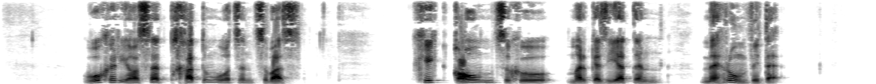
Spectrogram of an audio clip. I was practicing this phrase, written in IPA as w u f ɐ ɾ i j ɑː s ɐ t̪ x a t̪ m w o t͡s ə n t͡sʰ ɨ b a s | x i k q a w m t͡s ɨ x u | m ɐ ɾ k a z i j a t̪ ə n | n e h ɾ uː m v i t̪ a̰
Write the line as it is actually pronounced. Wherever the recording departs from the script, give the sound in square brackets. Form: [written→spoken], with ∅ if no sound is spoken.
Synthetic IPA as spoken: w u [f→x] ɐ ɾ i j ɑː s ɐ t̪ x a t̪ m w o t͡s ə n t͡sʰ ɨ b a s | x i k q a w m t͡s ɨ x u | m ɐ ɾ k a z i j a t̪ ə n | [n→m] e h ɾ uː m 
